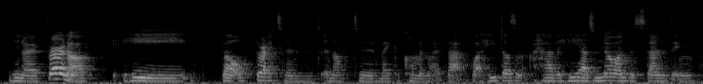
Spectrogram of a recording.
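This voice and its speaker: Woman, London accent, very low pitch, candid interview, echoey recording. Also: steady tone, moderate pace, a little hiss or hum. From Streatham, southwest London, England. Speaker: actor being interviewed. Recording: roomy echo.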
